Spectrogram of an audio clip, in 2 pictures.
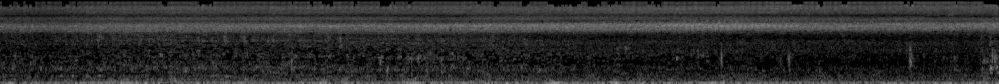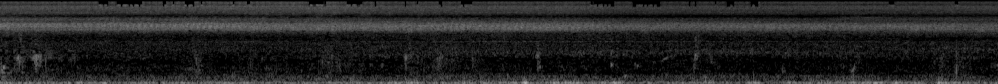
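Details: Cicadas droning in Nara Park, Japan, on a clear day with green mountains, grass and friendly deer; an even, sizzling high buzz fills the clip over faint low background rumble.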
